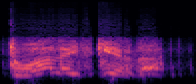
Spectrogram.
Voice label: left wing, mood low, speech; War Thunder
